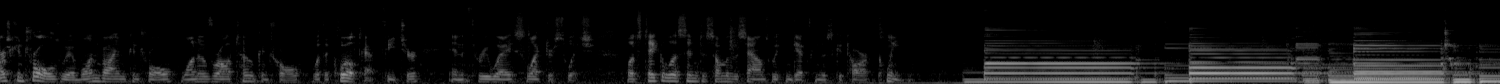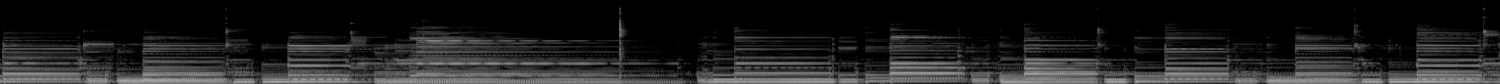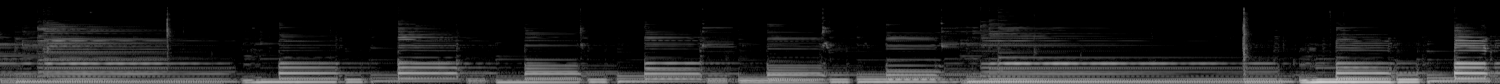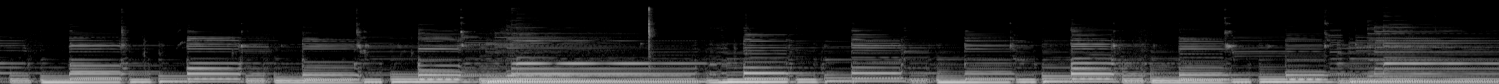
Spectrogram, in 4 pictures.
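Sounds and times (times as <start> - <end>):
clean electric guitar playing: 9.6 - 59.9.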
